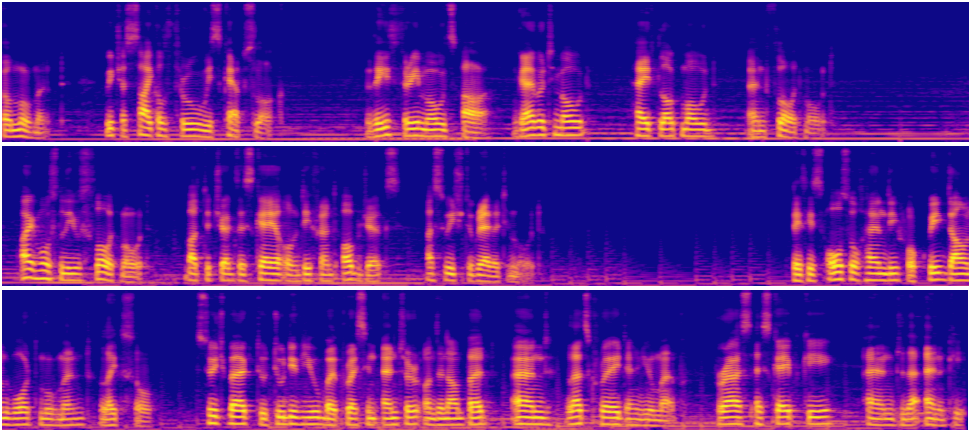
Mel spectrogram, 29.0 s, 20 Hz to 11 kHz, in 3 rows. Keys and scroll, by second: 4.3 Caps_Lock, 6.5 a, 7.3 z, 8.0 a, 8.4 Caps_Lock, 8.7 a, 9.3 Caps_Lock, 10.4 a, 11.7 Caps_Lock, 11.8 a, 12.7 Up, 14.1 Down, 15.2 Caps_Lock, 17.7 a, 20.5 Caps_Lock, 23.2 Return, 25.7 Escape, 27.1 n, 28.2 y.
